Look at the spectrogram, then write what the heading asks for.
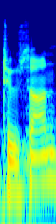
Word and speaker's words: Tucson: in the Tempe, I believe is how they annoyingly pronounce it. I'm sorry. And also, it's Tucson, the way you're spelling it. People of Tucson.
